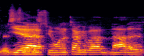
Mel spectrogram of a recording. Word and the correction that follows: Nagata: is that how you pronounce it? – No, Joe Nagata. – Nagata, okay, bring it.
